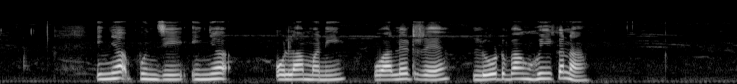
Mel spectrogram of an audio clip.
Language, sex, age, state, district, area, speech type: Santali, female, 18-30, West Bengal, Purba Bardhaman, rural, read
